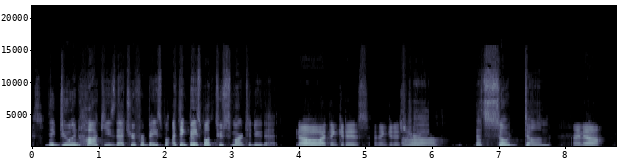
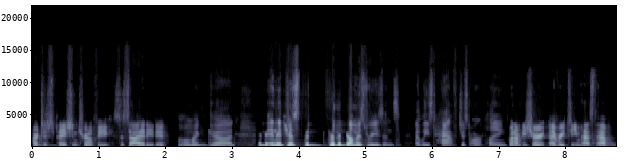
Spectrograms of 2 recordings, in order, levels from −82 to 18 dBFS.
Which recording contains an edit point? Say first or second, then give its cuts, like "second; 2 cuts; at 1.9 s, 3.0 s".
second; 3 cuts; at 2.1 s, 5.7 s, 7.3 s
